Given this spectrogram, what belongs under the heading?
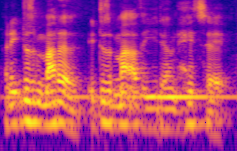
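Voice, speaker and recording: A man with a Yorkshire accent and a loud voice, speaking as a guest on a live industry panel and often restarting his sentences as he thinks. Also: on the low side, quick pace, noisy background. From Yorkshire, England. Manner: thoughtful, with frequent restarts and repeated words. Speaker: head of media effectiveness, guest. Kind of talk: panel discussion at an industry event.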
